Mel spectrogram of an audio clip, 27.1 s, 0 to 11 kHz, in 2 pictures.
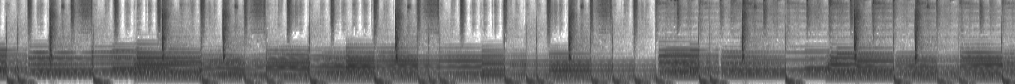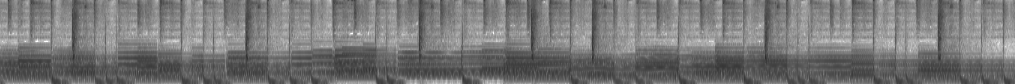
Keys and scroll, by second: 3.3 ctrl+z, 6.7 space, 9.9 space, 10.8 ctrl+z, 15.4 ctrl+-, 15.8 space, 17.0 ctrl+z, 23.1 ctrl++, 23.3 space, 23.9 space, 25.9 space.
